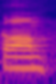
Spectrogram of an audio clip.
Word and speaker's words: calm: अगर आ जाए M से पहले तो L साइलेंट हो जाता है। कॉम, please काम down, काम down, नर्म हो जाओ,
